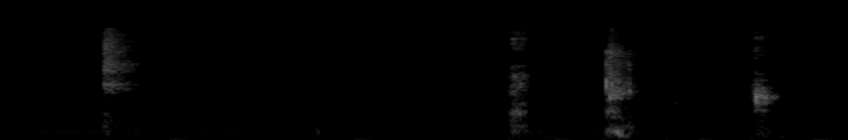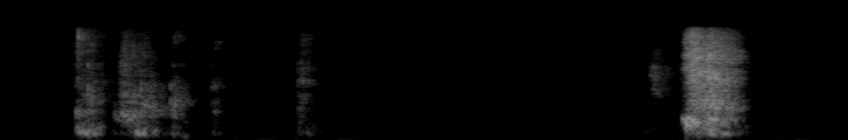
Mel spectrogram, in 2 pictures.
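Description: Several short, sharp sneezes burst out one after another from nearly silent surroundings during a school board meeting, ending with one loud, forceful sneeze.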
